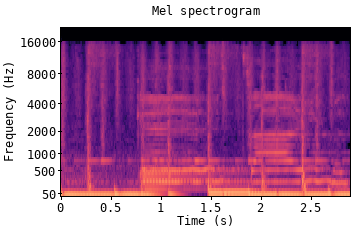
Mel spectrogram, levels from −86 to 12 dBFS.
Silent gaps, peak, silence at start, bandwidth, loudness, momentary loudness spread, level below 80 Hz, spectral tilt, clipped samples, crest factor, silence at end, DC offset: none; -2 dBFS; 0 s; 16.5 kHz; -19 LUFS; 4 LU; -16 dBFS; -5 dB/octave; under 0.1%; 12 dB; 0 s; under 0.1%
